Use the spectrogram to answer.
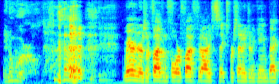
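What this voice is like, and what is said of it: Dramatic movie-trailer announcer voice. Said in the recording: “movie phone voice guy ... Probably because of the phlegm in my throat”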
